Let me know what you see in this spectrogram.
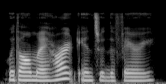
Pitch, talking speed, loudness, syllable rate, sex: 190 Hz, 250 wpm, -17 LUFS, 6.6 syllables/s, female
